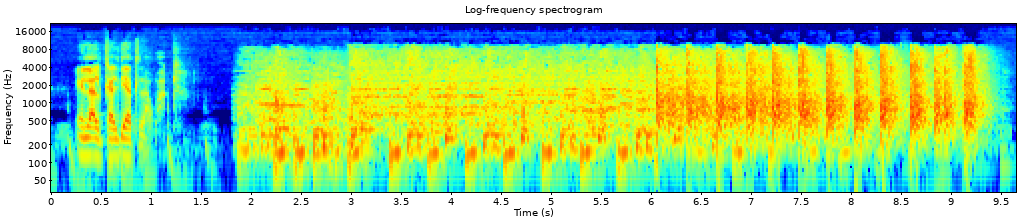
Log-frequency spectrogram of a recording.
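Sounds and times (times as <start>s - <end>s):
speech: 0.2s - 2.0s
brass band music at a football match: 1.8s - 9.4s
gunfire bursts at a football match: 6.0s - 9.4s.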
